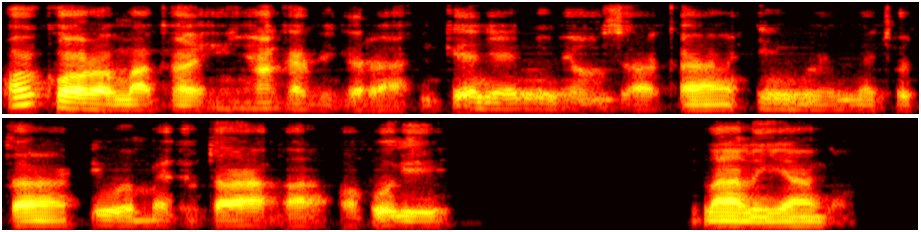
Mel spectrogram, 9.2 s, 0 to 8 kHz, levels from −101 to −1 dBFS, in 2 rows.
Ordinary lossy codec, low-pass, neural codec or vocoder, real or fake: none; 7.2 kHz; codec, 16 kHz, 4 kbps, FunCodec, trained on LibriTTS, 50 frames a second; fake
